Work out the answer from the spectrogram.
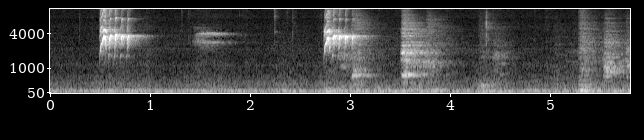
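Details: Canary singing two loud buzzy trills a little over two seconds apart, followed by softer, lower chirps and rustling sounds, over a constant low hum.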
